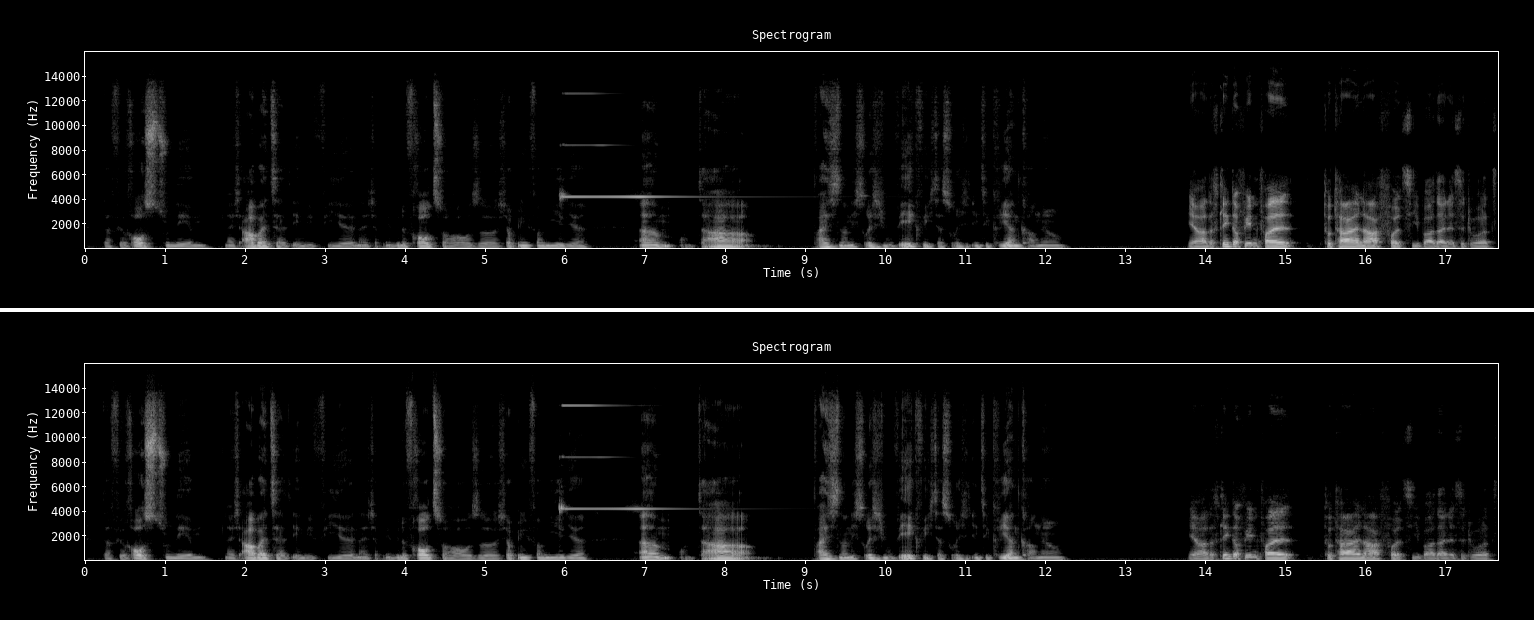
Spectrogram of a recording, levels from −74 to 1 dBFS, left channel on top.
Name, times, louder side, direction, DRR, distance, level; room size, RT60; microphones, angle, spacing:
voice 1, 0.2-1.5 1.7-6.3 6.9-8.4 9.1-12.2, right 2 dB, 20° right, 0.5 m, -29 dB
sound 1, 5.9-7.9, left 3 dB, 75° right, 1.0 m, -36 dB
voice 2, 13.8-15.1 15.5-17.6, left 3 dB, 55° left, 0.4 m, -26 dB
3.0 x 2.0 x 2.8 m
head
